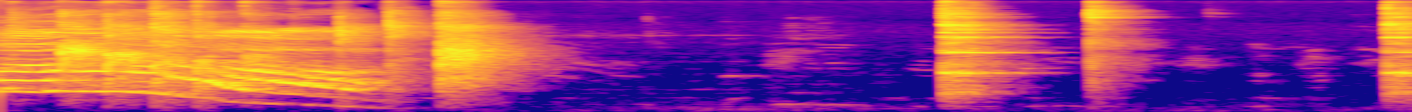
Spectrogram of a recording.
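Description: A boy's voice in a long shout that falls in pitch, ending in a clap; then a small hard plastic ball tossed and bouncing on a stone-tiled floor, three short ringing taps.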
